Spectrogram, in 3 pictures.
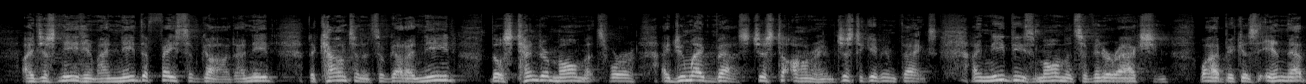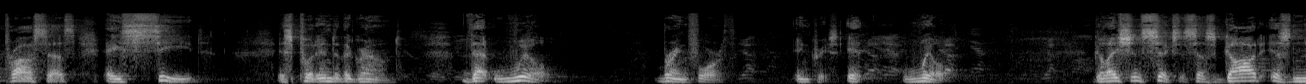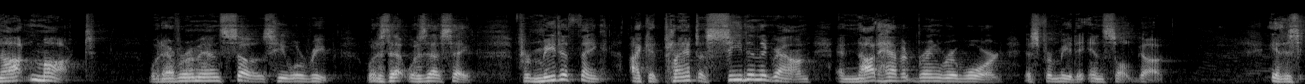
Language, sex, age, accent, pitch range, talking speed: English, male, 60-79, American, 140-175 Hz, 165 wpm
